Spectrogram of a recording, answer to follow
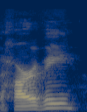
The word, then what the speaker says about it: Hervey: be amazing yeah her people pronounce it Harvey a lot of times but I guess yeah it's h e h e r v y That's How The Australians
